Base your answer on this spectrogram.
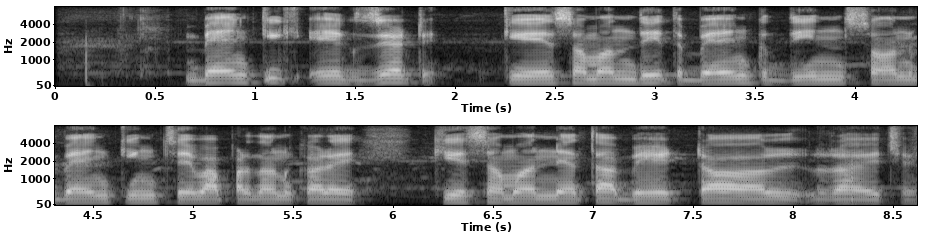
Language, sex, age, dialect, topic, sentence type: Maithili, male, 18-24, Eastern / Thethi, banking, statement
